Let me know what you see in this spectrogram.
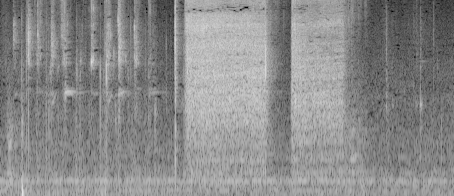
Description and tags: PAM spray
shaking and spraying cooking spray
cooking-spray, spray, bottle-shake, pam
